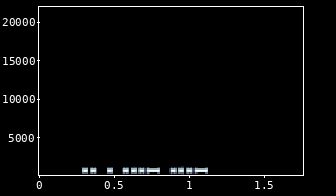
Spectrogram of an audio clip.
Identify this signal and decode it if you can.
Morse code, heard as a keyed tone, about 46 wpm, 700 Hz. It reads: IEVV
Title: Four Challenging Letter-Number Combinations 45wpm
